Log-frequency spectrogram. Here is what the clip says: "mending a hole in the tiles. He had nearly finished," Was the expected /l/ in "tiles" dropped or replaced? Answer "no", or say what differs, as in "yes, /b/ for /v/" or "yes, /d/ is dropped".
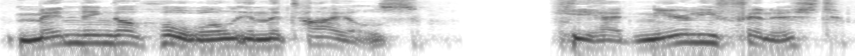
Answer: no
